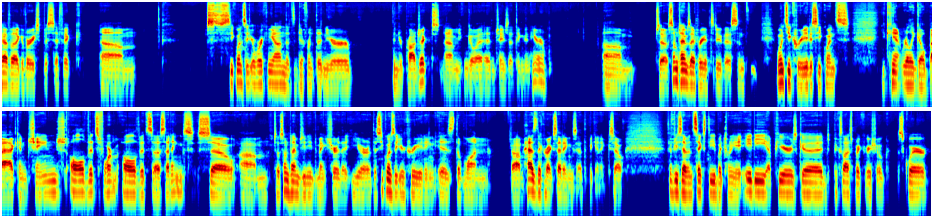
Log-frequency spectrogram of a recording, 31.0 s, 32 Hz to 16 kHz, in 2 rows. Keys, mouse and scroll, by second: 11.3 click, 14.7 click, 16.4 click.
